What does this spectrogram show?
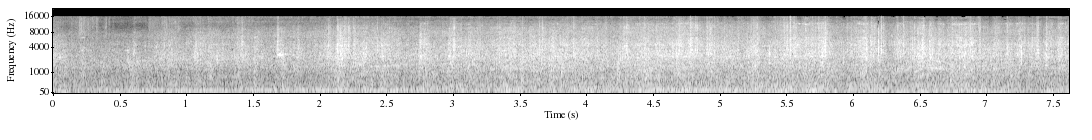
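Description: Small narrow-gauge joy train rolling along the track, heard from on board: a steady low engine hum under continuous rattling and clattering of the carriages and wheels.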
